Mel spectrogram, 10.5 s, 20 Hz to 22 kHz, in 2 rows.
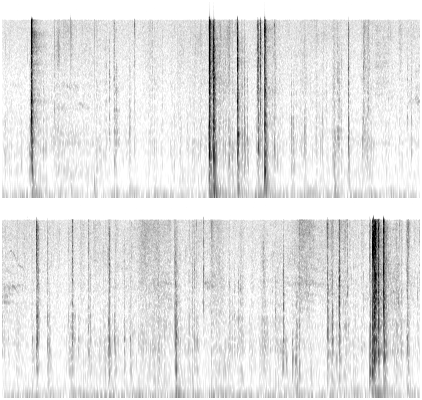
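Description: Plastic dash trim cover being pressed and snapped into place on a Toyota 4Runner dashboard: scattered sharp clicks and knocks as its clips seat, loudest about two and a half seconds in and again near the end.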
